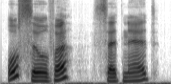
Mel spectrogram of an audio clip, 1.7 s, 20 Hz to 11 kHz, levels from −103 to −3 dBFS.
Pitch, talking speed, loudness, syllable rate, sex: 195 Hz, 140 wpm, -17 LUFS, 3.8 syllables/s, female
